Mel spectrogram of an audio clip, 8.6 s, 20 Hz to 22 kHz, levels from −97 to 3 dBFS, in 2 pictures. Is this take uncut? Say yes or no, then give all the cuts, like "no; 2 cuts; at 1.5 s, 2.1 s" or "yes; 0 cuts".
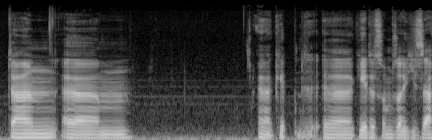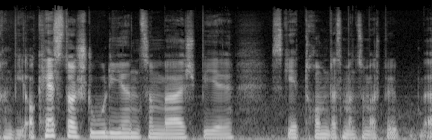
yes; 0 cuts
